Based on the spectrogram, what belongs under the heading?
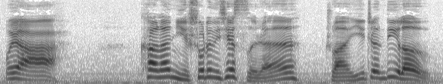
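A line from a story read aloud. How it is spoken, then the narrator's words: Laughing. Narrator (Chinese): 罗伊斯笑道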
